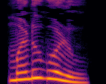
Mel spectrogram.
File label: "ಮಡುಗೊಳ್ಳು", Kannada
